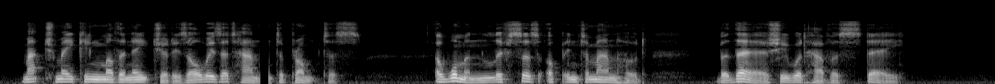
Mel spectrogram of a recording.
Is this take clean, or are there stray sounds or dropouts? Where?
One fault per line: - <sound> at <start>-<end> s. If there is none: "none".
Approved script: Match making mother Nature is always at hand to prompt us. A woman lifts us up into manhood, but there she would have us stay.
- dropout at 2.6-2.7 s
